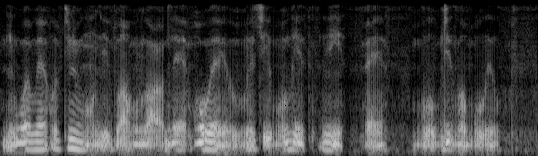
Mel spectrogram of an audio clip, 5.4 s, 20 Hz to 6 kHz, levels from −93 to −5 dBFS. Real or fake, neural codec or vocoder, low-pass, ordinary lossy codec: fake; autoencoder, 44.1 kHz, a latent of 192 numbers a frame, MeloTTS; 5.4 kHz; none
